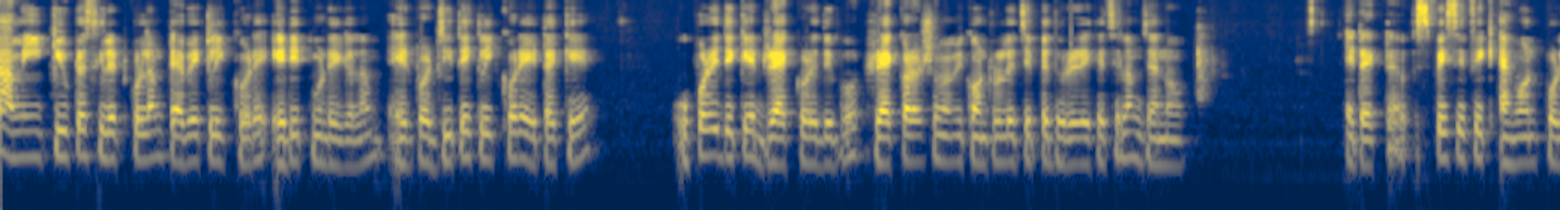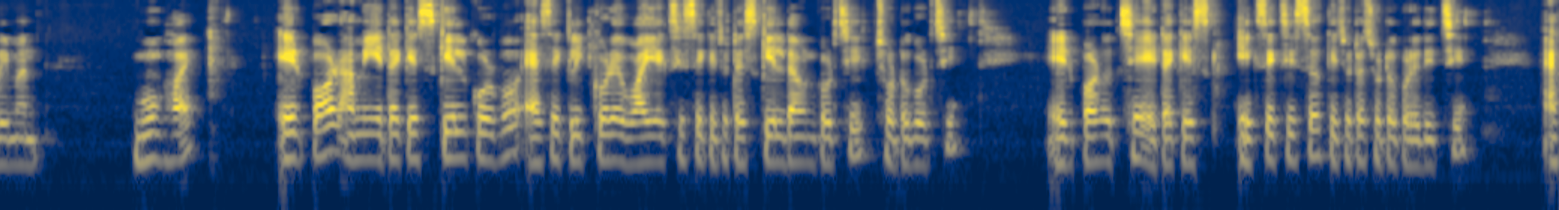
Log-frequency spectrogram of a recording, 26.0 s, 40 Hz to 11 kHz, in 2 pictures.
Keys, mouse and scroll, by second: 0.4-1.1 shift+middle drag, 1.1 Tab, 1.8-3.1 shift+middle drag, 3.1 g, 6.8-9.9 middle drag, 9.9 KP_1, 13.1-14.6 middle drag, 14.6 Tab, 15.1 Tab, 15.9 KP_7, 16.8-17.2 shift+middle drag, 17.2 s, 21.5 KP_1, 22.5 s.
